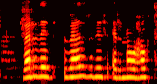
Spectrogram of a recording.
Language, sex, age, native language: Icelandic, male, 9, Icelandic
